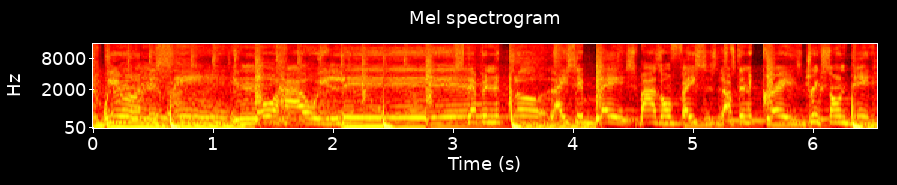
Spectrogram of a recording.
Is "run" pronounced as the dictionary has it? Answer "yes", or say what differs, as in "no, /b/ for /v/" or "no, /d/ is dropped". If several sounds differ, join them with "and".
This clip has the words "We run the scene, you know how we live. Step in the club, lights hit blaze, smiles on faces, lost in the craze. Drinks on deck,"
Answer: yes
